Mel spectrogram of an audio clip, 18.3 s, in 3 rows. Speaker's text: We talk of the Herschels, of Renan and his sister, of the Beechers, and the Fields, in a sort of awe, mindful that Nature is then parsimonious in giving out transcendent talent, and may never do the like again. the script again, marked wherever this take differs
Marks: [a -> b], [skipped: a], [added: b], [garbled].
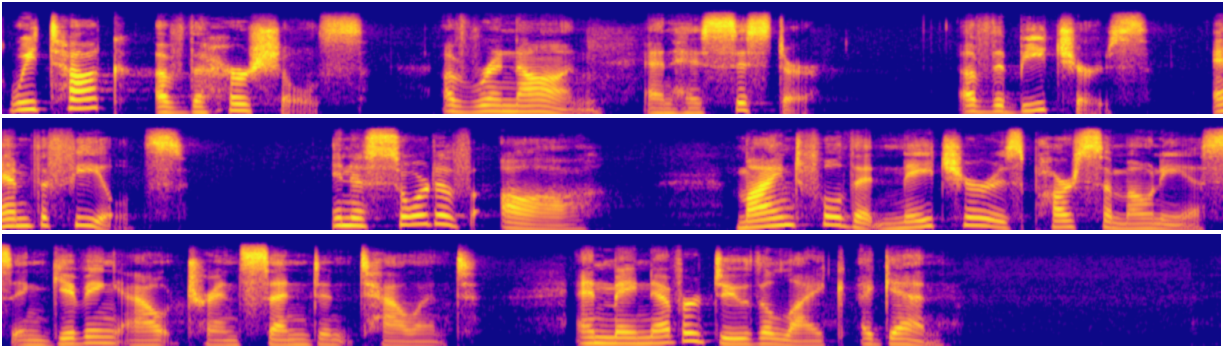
We talk of the Herschels, of Renan and his sister, of the Beechers, and the Fields, in a sort of awe, mindful that Nature is [skipped: then] parsimonious in giving out transcendent talent, and may never do the like again.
